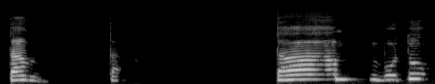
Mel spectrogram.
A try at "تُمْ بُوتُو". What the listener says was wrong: نہیں کھینچنا نہیں ہے نا، متحرک کو نہیں کھینچیں گے ہم. تم. ایسا. تم بوتو. تم بوتو.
